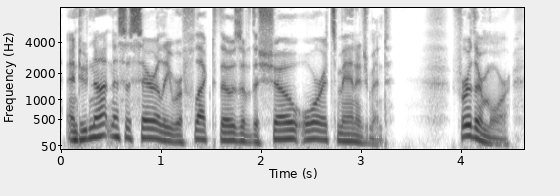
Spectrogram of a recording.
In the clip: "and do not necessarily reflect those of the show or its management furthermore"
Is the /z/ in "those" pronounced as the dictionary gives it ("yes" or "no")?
yes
